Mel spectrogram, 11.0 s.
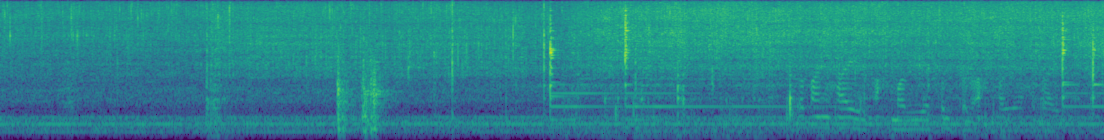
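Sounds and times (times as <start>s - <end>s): onions sizzling in hot oil: 0.0s - 11.0s
peppers stirred into pot: 4.5s - 11.0s.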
